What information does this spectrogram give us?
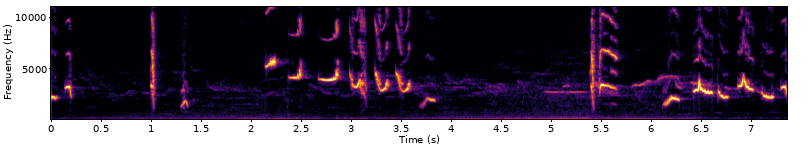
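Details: Champion white-rumped shama, recorded as a master song for training other birds: bright, varied whistles and sharp chips in quick phrases, with sweeping slurred notes and a faint low hum in the background.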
